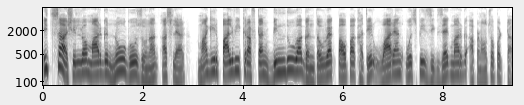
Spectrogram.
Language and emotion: Goan Konkani, neutral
